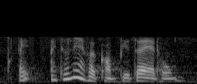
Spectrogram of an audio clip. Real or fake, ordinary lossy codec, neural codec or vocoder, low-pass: real; none; none; 3.6 kHz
